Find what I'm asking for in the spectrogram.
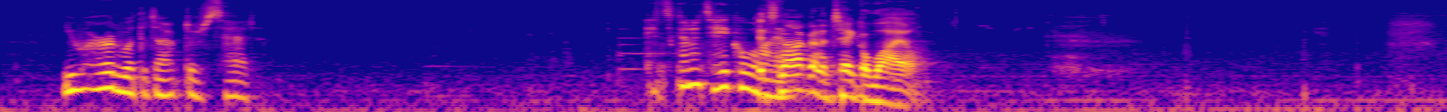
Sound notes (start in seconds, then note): none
